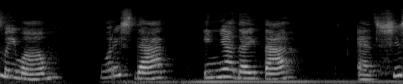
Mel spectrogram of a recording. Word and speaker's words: anya: daiya or that and india is what some say it or pronounce it as india and there's some that pronounce it as and yeah in the data push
